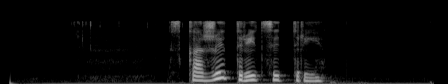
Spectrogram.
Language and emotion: Russian, neutral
